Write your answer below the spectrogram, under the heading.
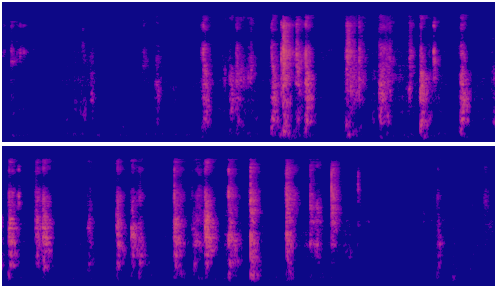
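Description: Faint, irregular clicks and scrapes of stiff posterboard being handled and fitted against a wire fence, starting about a second and a half in and stopping about six seconds in.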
